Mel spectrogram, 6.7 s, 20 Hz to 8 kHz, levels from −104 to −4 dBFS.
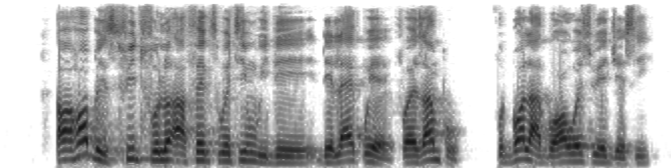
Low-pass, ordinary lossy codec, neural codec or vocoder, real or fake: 7.2 kHz; AAC, 48 kbps; none; real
